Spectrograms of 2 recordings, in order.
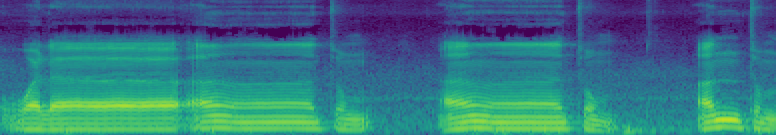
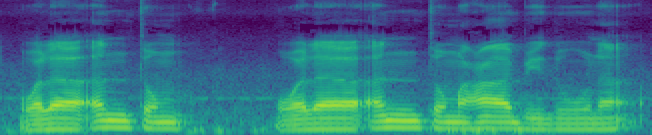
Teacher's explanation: نون کے آواز کو، اخفاء کا مطلب چھپانا، نون کے آواز کو چھپا کر آپ جو ہے اس کے نون کی ادائیگی کرنا ہے، تو وَلَا أَنْتُمْ یہ نون کو چھپا کر نکالنا ہے، جس کو اخفاء کہا جاتا ہے۔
